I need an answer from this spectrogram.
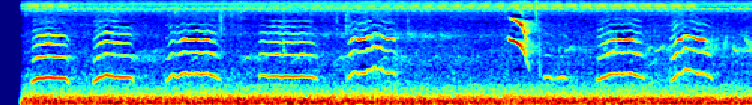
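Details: Wild baby monkey screaming and calling for his friend: a steady run of short, arched, tonal cries that rise then fall, about two per second, with one sharper downward squeal midway, over a constant low rumble.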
